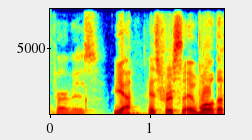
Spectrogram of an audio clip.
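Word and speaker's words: Pervis: I know it's not pronounced Purvis. It is actually pronounced Purvis.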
